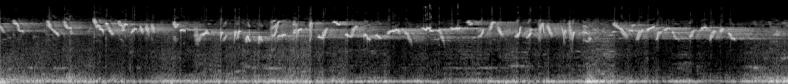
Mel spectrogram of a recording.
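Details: Loud, sharp 'tembakan' of a white-eye (pleci kaca mata), a lure to make other white-eyes sing: a fast, continuous run of very high, thin, steeply falling notes, crowded together for the whole stretch over a faint low hum.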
